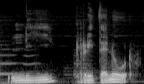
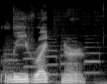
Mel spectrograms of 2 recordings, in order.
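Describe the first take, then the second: First: The name is said with a Spanish-style pronunciation. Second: The name is said with an American pronunciation. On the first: This is how people here say it. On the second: This is how the name is said abroad.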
